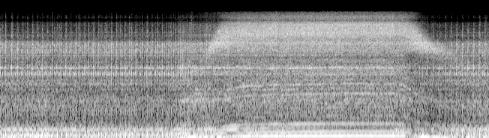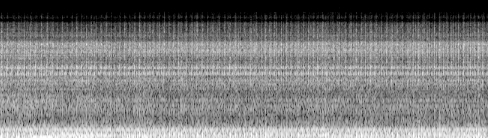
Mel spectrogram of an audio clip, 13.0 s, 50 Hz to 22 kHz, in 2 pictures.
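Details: Husqvarna 122C string trimmer, two-stroke, after the fix with fresh fuel: it previously bogged and only ran on choke. Idles steadily, revs cleanly for a few seconds, drops back to smooth idle; runs healthy.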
